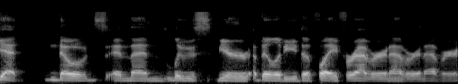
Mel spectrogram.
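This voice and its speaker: This man speaks at a moderate pace, and the sound is dry and close with no echo. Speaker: countertenor opera singer. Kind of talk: casual podcast conversation. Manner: halting, with restarts.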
